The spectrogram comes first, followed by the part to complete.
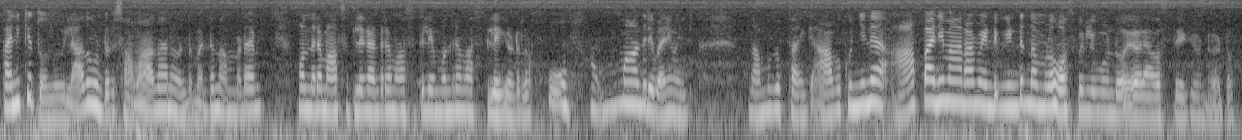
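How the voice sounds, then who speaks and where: A woman's voice: fairly high pitch, fast, gravelly, a little mellow, a little hiss or hum, rough recording. A mother chatting casually in a family vlog, explaining her day as she goes. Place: outdoors and in a car.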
